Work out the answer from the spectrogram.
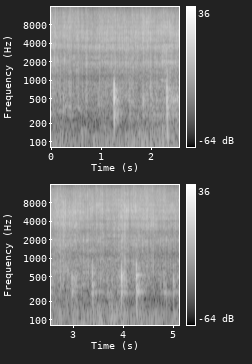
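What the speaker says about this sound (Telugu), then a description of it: "ఇవన్నీ ఇట్లా మంచిగా వేపుకోవాలి పండ్లు అయిందాక" Garlic cloves frying in a pan, a steady close sizzle with scattered pops and occasional scraping stirs, continuous and fairly loud, with no voices.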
